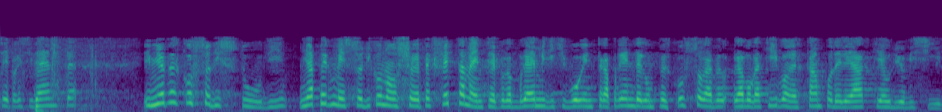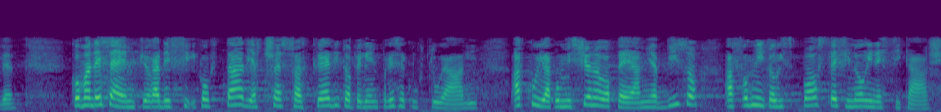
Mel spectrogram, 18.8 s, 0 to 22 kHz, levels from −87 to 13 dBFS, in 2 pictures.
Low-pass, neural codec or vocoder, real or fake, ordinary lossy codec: 5.4 kHz; codec, 16 kHz, 8 kbps, FreqCodec, larger model; fake; none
